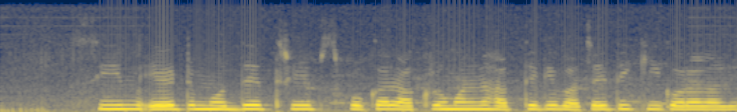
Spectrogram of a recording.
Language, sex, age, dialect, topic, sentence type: Bengali, female, 18-24, Rajbangshi, agriculture, question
